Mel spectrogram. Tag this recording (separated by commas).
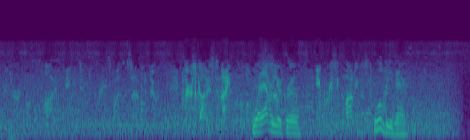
Speech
